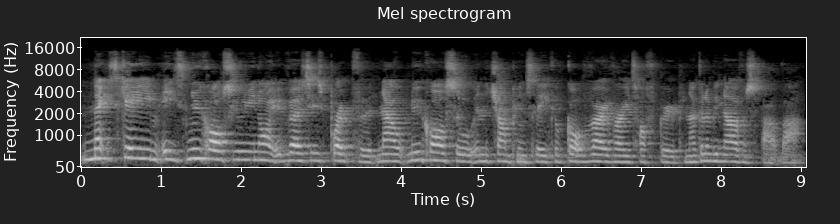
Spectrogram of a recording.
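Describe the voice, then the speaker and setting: A woman hosts a relaxed football chat, chatty and a little hesitant. Her voice is mid-pitched. The room is echoey, with faint background noise. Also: moderate pace, hardly any pauses. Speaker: host. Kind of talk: casual football prediction chat.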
